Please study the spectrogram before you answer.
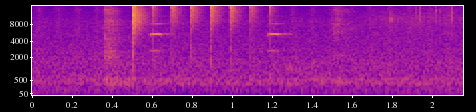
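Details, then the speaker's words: Revlite multi-wavelength Q-switched laser firing a second test spot at higher fluence on a never-treated, single (not cover-up) black tattoo at first treatment: rapid train of sharp snapping clicks over steady room hum. "I'm going to wait for the beep for the laser to tell me it's ready to go and I'm going to do another test spot adjacent to the first 3 2"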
